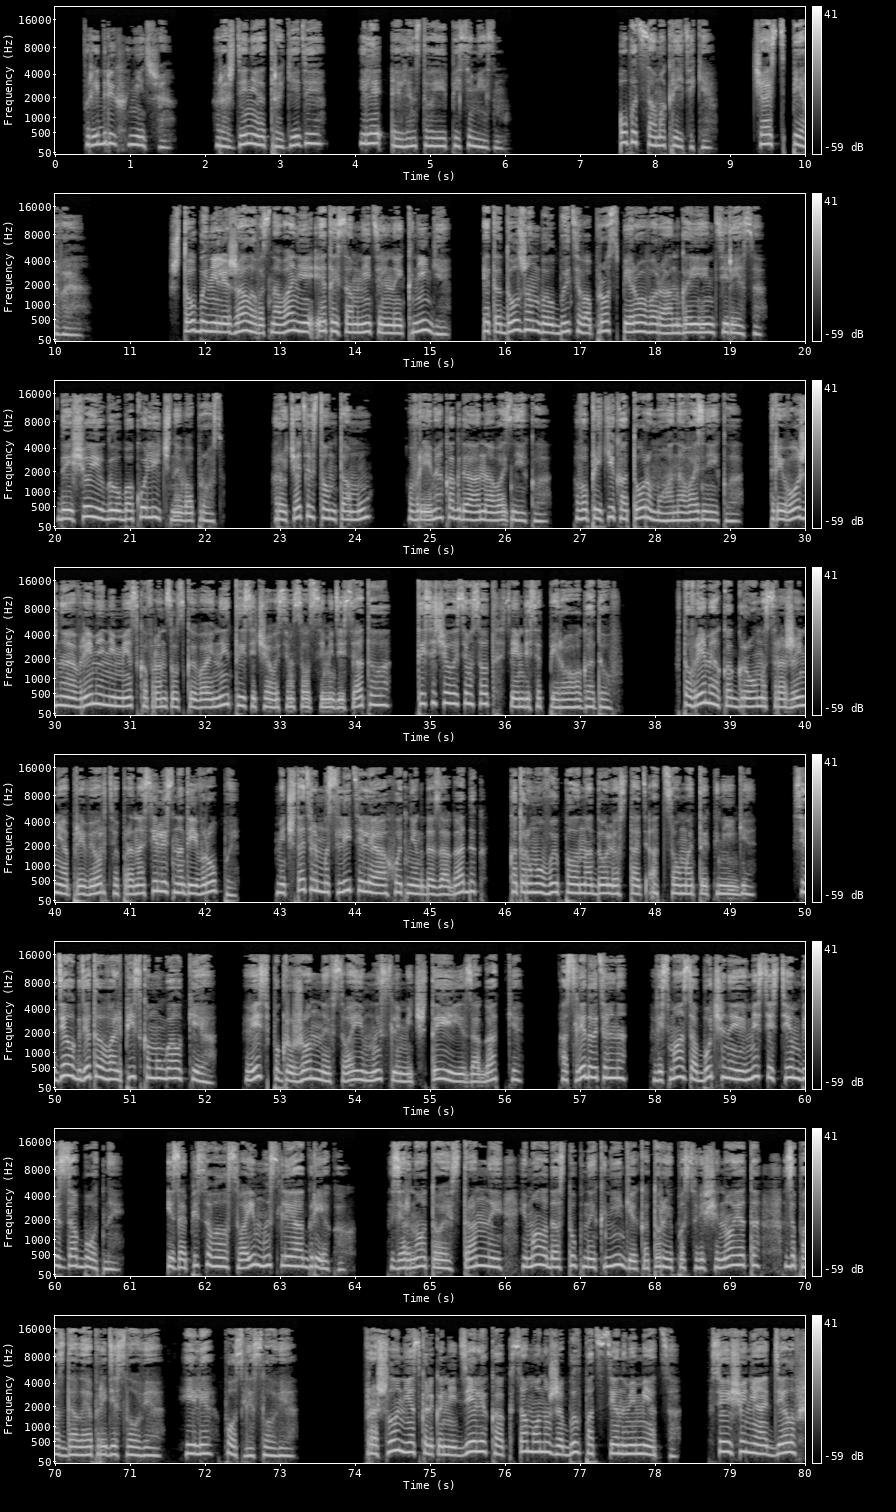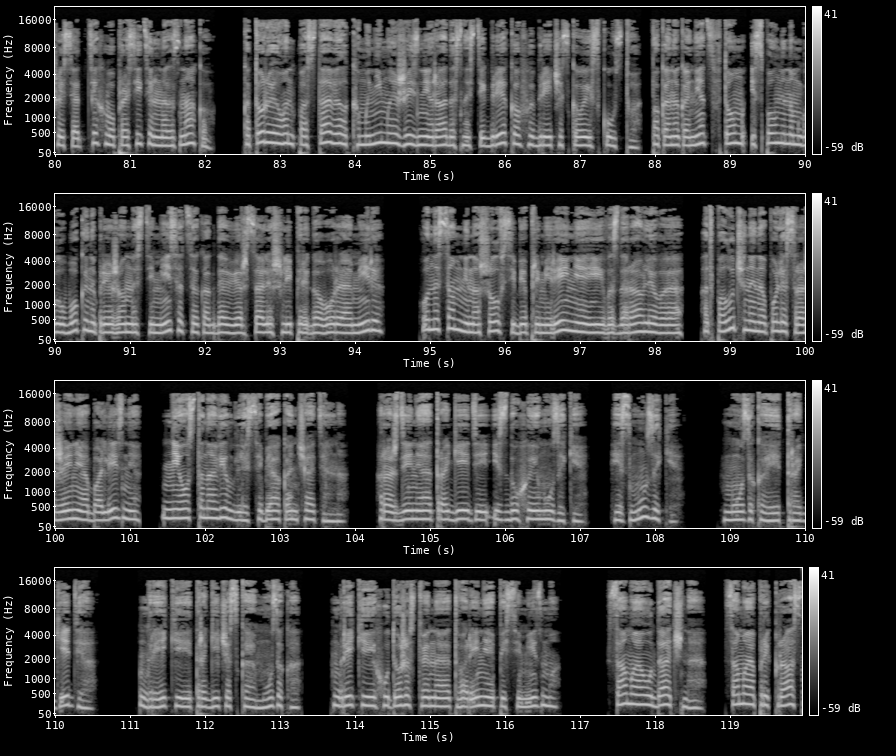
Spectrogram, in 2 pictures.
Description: Аудиокнига Рождение трагедии, или Эллинство и пессимизм | Библиотека аудиокниг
